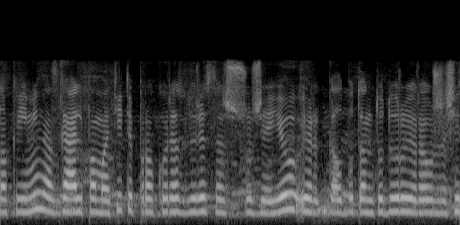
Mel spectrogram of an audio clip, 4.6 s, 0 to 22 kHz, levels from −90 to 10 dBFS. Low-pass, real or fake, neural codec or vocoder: 7.2 kHz; real; none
